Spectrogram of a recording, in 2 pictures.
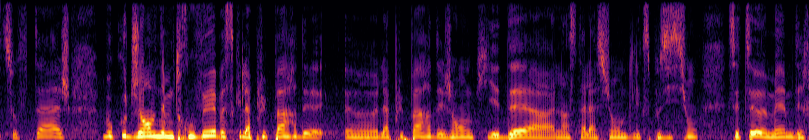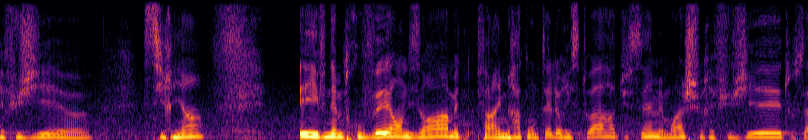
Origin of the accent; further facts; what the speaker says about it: Belgium; Je viens de Belgique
